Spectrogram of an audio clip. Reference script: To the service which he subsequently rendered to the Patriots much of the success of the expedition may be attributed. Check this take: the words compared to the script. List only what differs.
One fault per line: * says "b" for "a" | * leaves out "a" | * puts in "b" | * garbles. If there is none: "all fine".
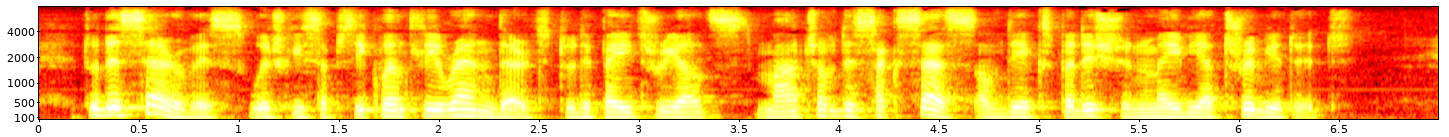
all fine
